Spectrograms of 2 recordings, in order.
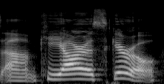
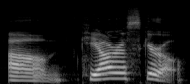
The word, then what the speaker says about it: chiaroscuro: I probably won't be able to pronounce it. I tried to practice, but it's chiaroscuro. But chiaroscuro, yeah.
